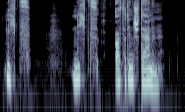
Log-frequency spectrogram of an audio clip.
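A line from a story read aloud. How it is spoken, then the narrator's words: Trembling voice. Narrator (German): antwortete er mit zittriger Stimme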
